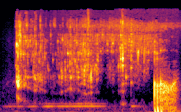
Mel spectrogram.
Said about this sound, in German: Ich habe mir gerade Wasser eingeschenkt, Leute. Das darf man ja eigentlich nicht während der Aufnahme.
